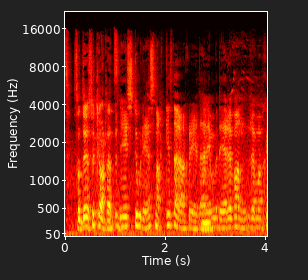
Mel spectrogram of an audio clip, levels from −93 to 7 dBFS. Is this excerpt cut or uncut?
uncut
